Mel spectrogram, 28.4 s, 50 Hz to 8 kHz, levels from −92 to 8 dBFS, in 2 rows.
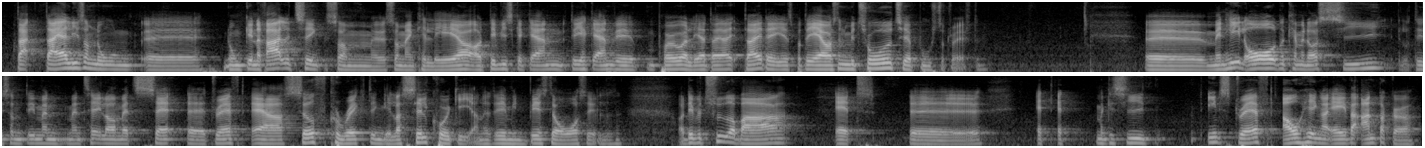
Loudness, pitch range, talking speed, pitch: -26 LUFS, 120-140 Hz, 190 wpm, 130 Hz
